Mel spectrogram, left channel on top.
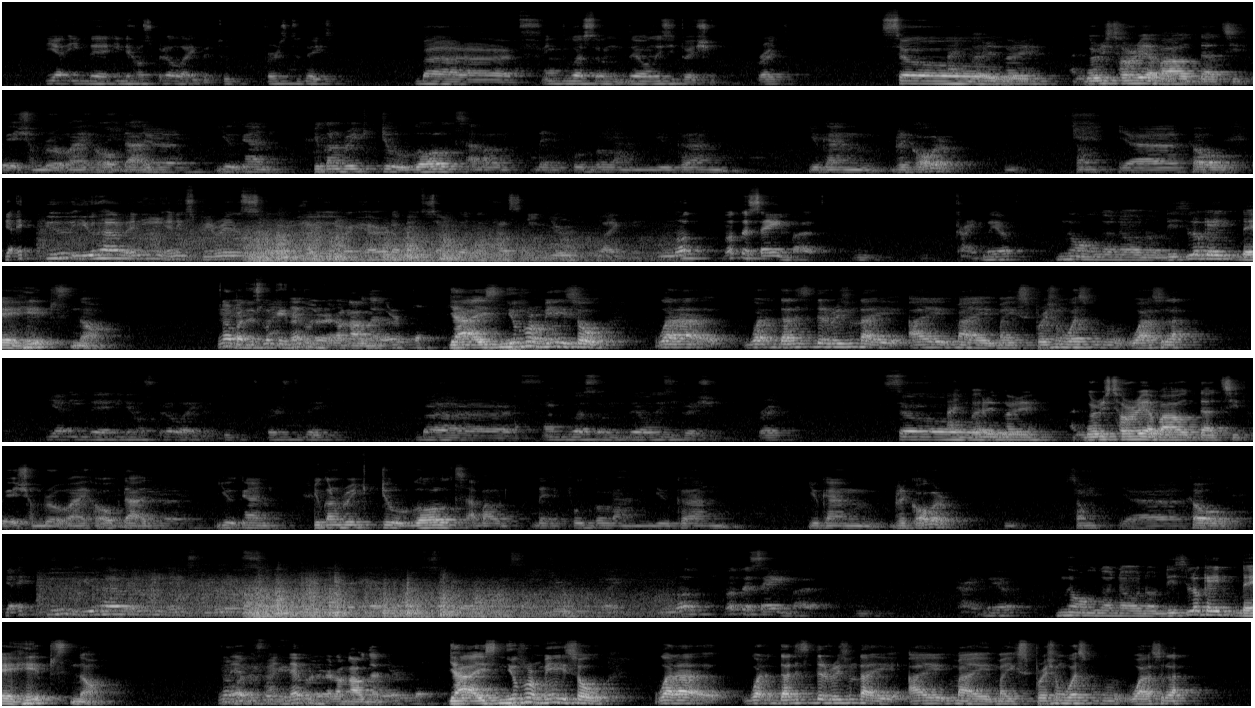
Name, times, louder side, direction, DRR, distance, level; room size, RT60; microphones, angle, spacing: voice 1, 0.4-2.3 2.7-3.3 4.1-7.2 7.6-7.8 8.8-10.3 11.6-11.9 13.9-14.5 23.2-24.4 25.1-33.2 33.5-33.7 34.6-35.1 39.7-41.7, left 3 dB, 65° left, 8 dB, 0.4 m, -34 dB
voice 2, 9.5-10.4 10.7-14.1 14.6-15.3 15.6-19.8 20.6-22.0 22.5-22.6 23.3-23.5 24.4-24.8 35.6-38.5 39.7-39.9 40.2-41.3 42.0-43.7 44.1-49.3, right 2 dB, 30° right, 5 dB, 0.4 m, -28 dB
Thunder, 25.4-31.8, right 1 dB, 70° right, 0.8 m, -32 dB
5.5 x 2.4 x 2.7 m, 0.73 s
head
